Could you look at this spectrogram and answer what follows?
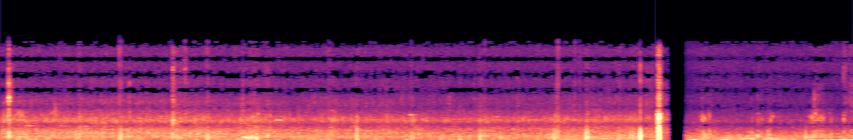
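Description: Shallow snowmelt stream running over gravel, a steady rushing hiss. Near the end two sharp clicks and a brief dropout break it off, and a low rumble follows.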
